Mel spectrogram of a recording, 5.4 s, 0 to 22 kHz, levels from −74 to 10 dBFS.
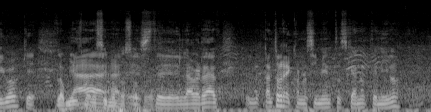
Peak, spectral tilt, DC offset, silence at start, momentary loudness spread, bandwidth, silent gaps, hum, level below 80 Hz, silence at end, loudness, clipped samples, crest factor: -4 dBFS; -5.5 dB/octave; under 0.1%; 0 s; 10 LU; 16 kHz; none; none; -30 dBFS; 0 s; -19 LUFS; under 0.1%; 16 dB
